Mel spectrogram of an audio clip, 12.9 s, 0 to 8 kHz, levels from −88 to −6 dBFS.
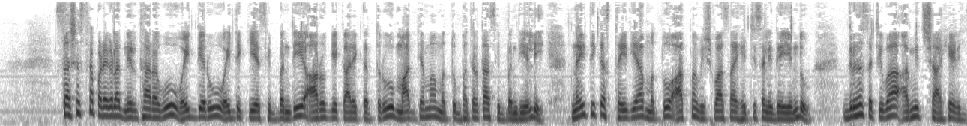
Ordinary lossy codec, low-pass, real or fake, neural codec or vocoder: none; none; real; none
